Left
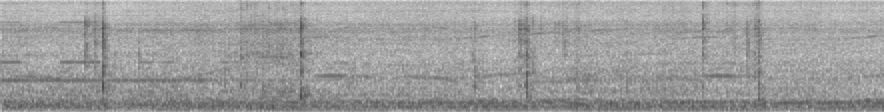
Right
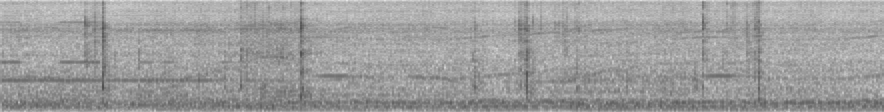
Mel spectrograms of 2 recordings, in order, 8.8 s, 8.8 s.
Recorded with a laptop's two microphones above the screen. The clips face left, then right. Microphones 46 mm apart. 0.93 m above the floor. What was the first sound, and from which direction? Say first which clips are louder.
A crack: even; 15° left (ahead or behind).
